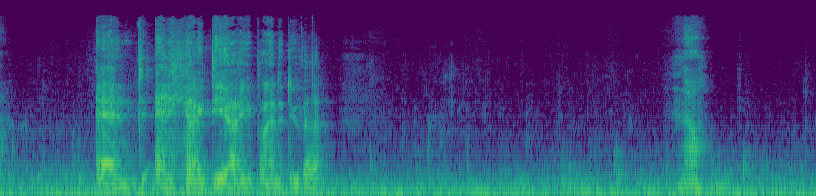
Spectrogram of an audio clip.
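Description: A young woman asks a question calmly, close by.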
